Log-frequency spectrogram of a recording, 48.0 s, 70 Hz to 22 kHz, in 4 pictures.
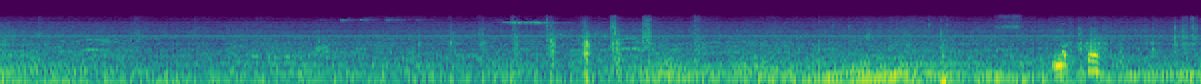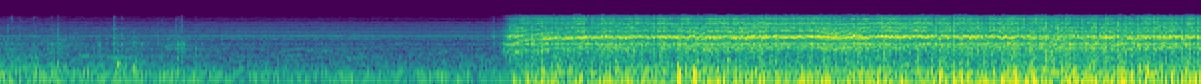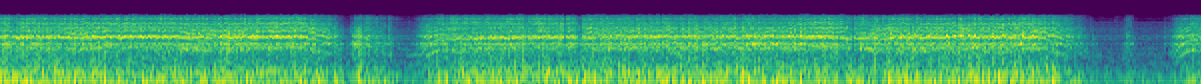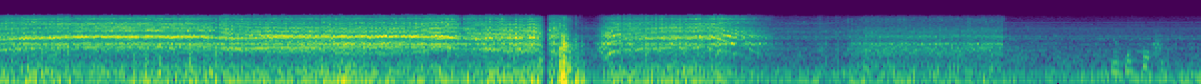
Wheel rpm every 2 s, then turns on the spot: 0, 0, 0, 0, 0, 0, 0, 0, 130, 220, 230, 220, 220, 110, 200, 200, 200, 70, 230, 200, 170, 80, 40, 0.
44-46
